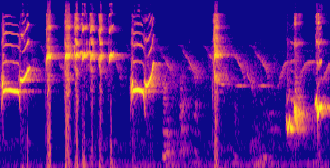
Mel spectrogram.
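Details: White-rumped shama, a champion bird with a super spicy song fill and a loud, strong voice, singing rapid bursts of rich whistles and sharp clicking notes, with upslurred and downslurred phrases and a short pause mid-phrase.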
